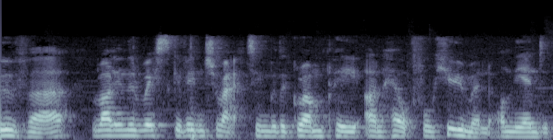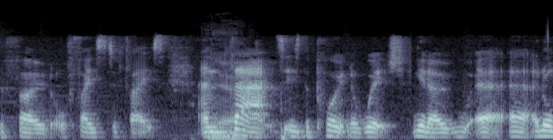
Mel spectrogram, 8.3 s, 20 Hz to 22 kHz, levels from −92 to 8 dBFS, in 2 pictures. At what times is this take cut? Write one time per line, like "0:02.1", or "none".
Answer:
0:07.2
